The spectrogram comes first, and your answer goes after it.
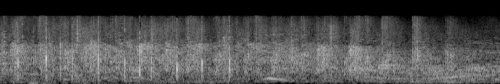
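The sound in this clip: An audience applauds to welcome a speaker at a 10th anniversary event of an independent media movement: brisk, dense clapping lasting about five seconds.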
